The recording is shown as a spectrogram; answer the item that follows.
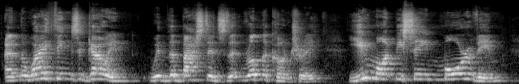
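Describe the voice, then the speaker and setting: A middle-aged man spins road anecdotes with dry, sardonic wit and a chuckle behind the punchlines. His voice sits a touch high and rings bright and forceful. The sound bounces around an echoey room. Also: lively intonation, moderate pace. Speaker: truck driver telling stories. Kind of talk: casual anecdotal storytelling.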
